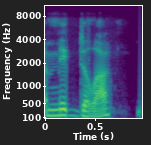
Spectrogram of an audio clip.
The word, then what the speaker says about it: amygdala: there's this whole section in your book about the amygdala, which I hope mm-hmm.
